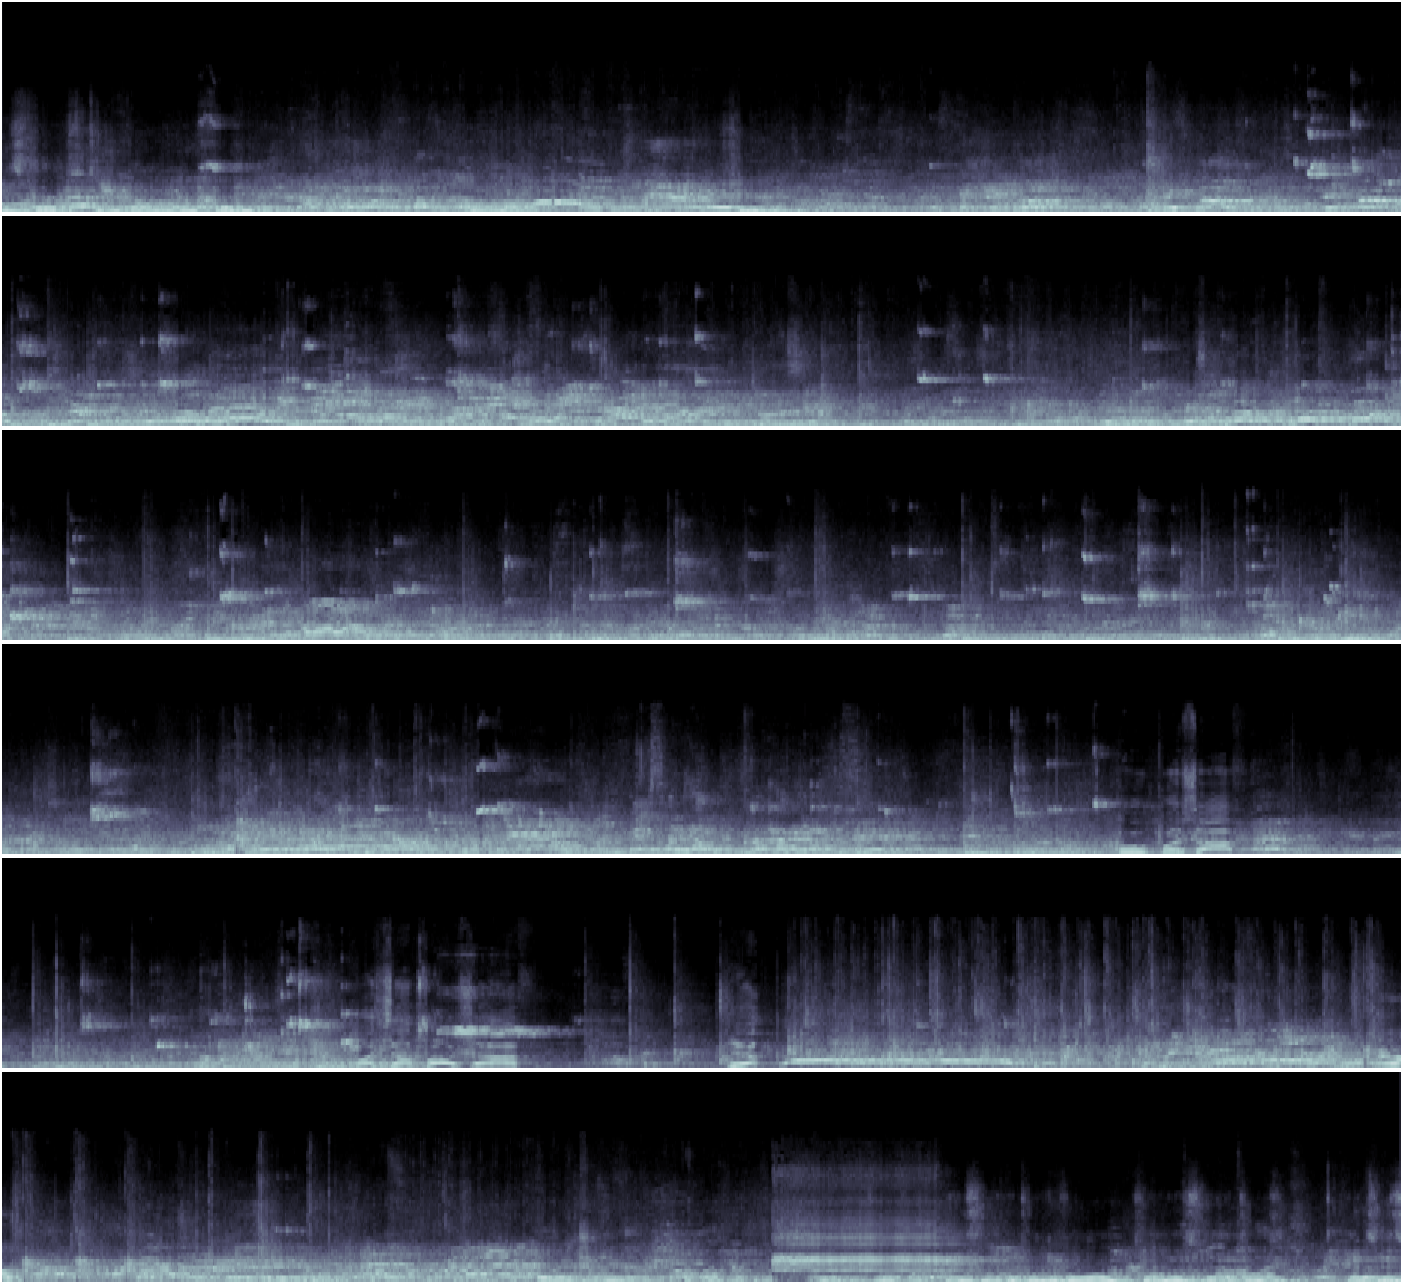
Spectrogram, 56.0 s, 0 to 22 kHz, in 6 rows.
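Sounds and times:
voices echoing in hall: 0:00.0 - 0:55.9
basketball bouncing on wooden floor: 0:26.5 - 0:27.9, 0:34.4 - 0:34.8, 0:37.5 - 0:38.3.

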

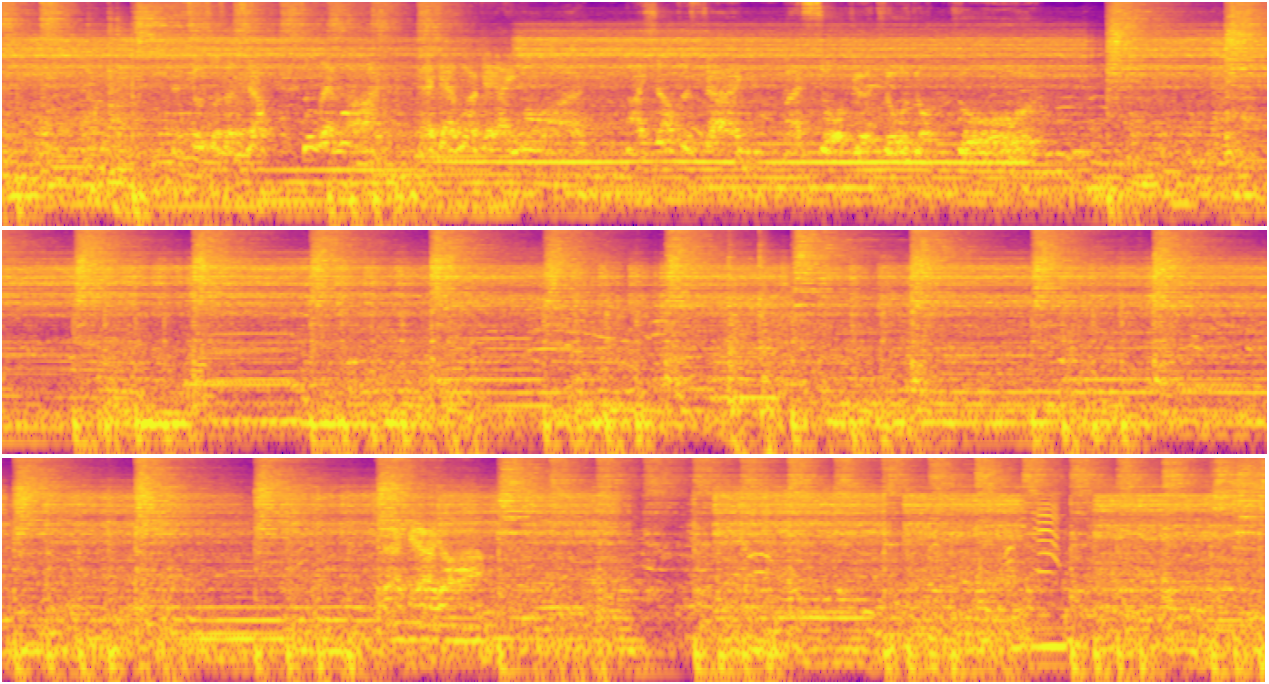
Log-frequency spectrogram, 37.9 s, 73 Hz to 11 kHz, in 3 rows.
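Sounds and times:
heavy metal band playing: 0:00.0 - 0:37.9.

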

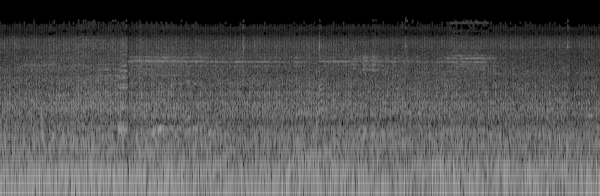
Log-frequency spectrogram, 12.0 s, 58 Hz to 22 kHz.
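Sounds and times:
street noise: 0:00.0 - 0:12.0
vehicle engine running: 0:00.0 - 0:12.0.

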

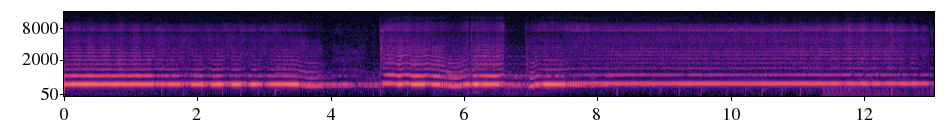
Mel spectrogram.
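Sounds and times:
bamboo flute playing slowly: 0:00.0 - 0:13.0.

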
